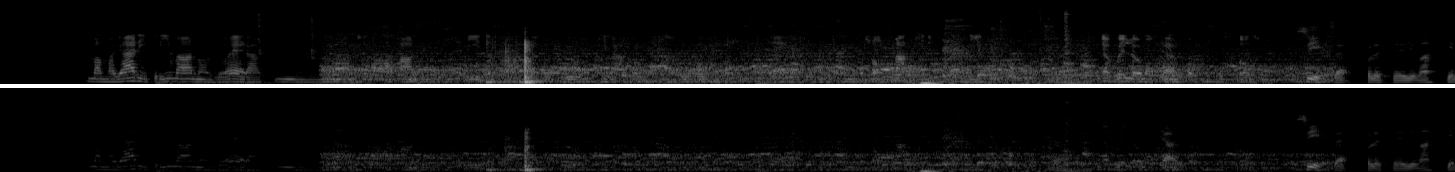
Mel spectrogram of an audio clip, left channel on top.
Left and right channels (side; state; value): right; quieter; 10.1 dB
